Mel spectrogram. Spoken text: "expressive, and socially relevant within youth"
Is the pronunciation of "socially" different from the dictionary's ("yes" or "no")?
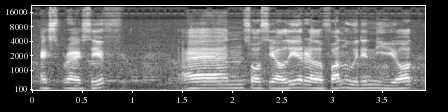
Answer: yes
